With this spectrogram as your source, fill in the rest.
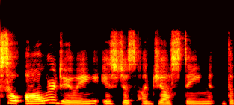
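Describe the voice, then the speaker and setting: The speaker has a somewhat breathy voice, a non-native accent and ordinary pitch variation. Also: woman. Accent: self-described non-native. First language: not English. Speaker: coding tutorial creator, parent. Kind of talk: tutorial. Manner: hesitant, many fillers; casual, chatty.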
